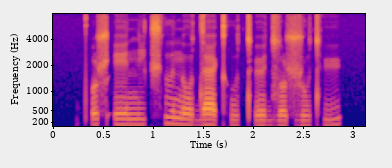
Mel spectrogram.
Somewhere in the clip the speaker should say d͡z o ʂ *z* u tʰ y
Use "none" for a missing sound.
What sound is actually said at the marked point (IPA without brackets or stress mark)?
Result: ʐ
